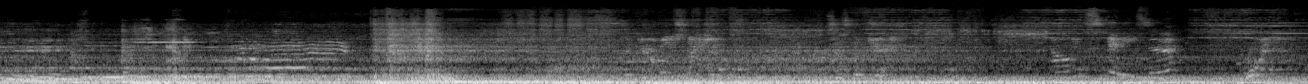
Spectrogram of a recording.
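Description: The submarine ride's soundtrack playing in the cabin: a deep, sustained rumble that surges about four seconds in, under ride music and character voices, the sound effect of an undersea eruption lighting the water orange.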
